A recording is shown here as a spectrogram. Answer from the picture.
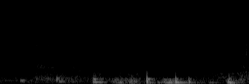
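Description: A few soft low thuds about a second in, over a faint steady hum.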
